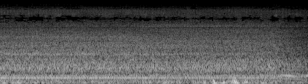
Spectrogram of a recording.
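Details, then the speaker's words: Mitsubishi Eclipse that has been overheating: steady whooshing rush and constant hum as the radiator cooling fans run when the fan relay is pushed in; fans work, though overheating persisted on the drive home. "And I swear that's like the first time I've ever heard those turn on, but it it's working perfectly fine now."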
